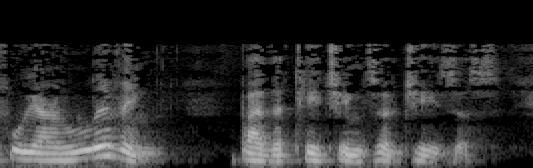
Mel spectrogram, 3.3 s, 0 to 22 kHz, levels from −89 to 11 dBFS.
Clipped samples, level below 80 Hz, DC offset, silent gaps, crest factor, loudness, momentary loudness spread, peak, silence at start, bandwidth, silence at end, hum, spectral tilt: under 0.1%; -54 dBFS; under 0.1%; none; 16 dB; -23 LUFS; 14 LU; -8 dBFS; 0 s; 8.8 kHz; 0.25 s; none; -6 dB/octave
